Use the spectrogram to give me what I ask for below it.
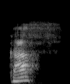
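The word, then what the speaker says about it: calf: Caf, Raf. A pronúncia é Caf e Raf.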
